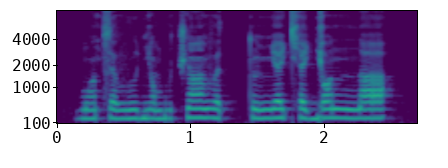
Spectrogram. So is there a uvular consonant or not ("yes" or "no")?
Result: no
